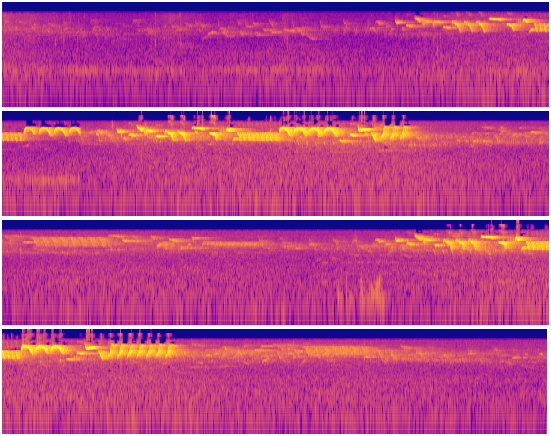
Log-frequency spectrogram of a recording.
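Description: A songbird singing loudly in two long bouts of rapid, high, trilled phrases, starting about five seconds in and again at about twenty seconds in, with fainter birdsong and outdoor background noise between.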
